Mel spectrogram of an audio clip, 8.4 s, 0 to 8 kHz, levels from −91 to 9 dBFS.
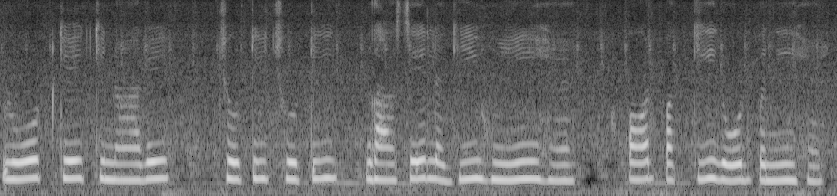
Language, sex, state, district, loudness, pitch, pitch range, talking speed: Hindi, female, Uttar Pradesh, Lucknow, -14 LUFS, 260 Hz, 245-270 Hz, 100 wpm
